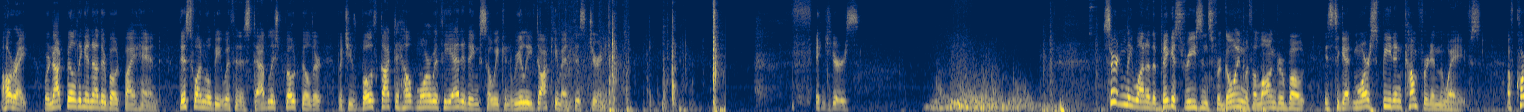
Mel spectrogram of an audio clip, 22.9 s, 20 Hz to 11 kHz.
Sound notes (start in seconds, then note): 8.4 door clangs; 11.1 sighs; 11.4 chuckles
